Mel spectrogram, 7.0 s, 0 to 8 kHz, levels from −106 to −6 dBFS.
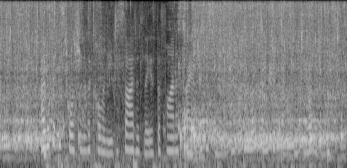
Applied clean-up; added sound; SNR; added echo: none; Toilet flush / Water; -5 dB; none.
